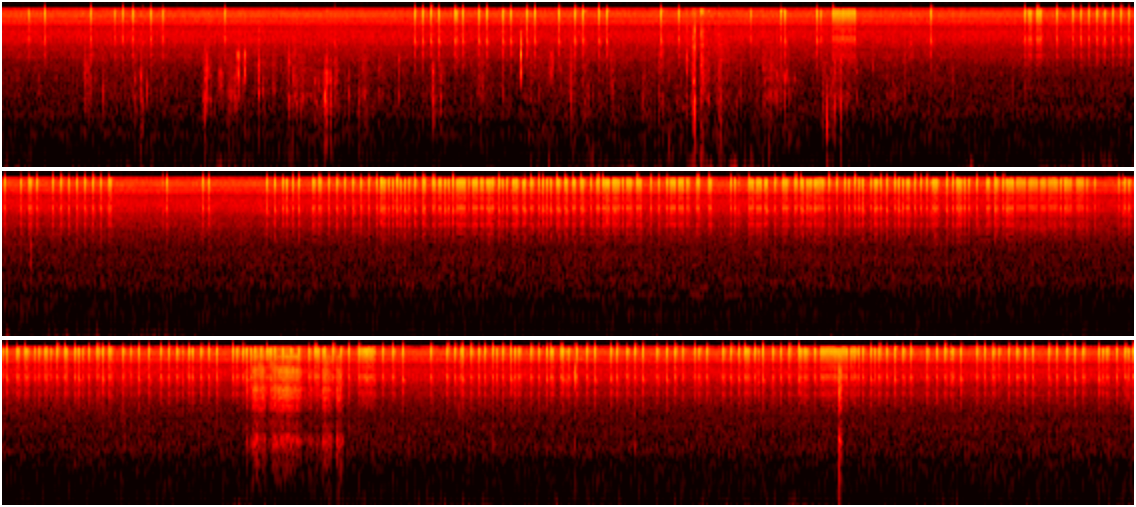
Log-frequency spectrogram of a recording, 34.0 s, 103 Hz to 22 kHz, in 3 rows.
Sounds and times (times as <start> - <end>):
Walk, footsteps: 0.1 - 9.6.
